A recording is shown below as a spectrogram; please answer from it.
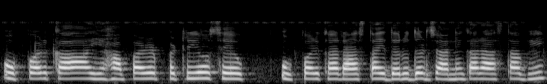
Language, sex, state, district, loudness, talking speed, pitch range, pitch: Hindi, female, Haryana, Charkhi Dadri, -13 LUFS, 165 wpm, 250-265 Hz, 260 Hz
